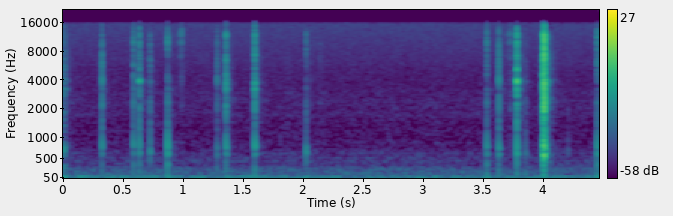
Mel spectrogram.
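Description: Fingernails tap and click on the side of a tall cylindrical composite paperboard Pringles chip can held horizontally in both hands. The result is a scattered run of quiet, short, dry clicks over a soft low rumble, with one sharper, brighter click near the end.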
